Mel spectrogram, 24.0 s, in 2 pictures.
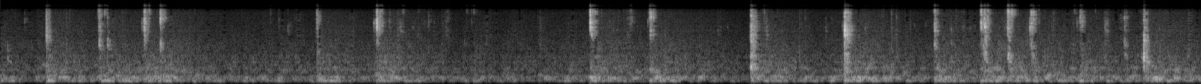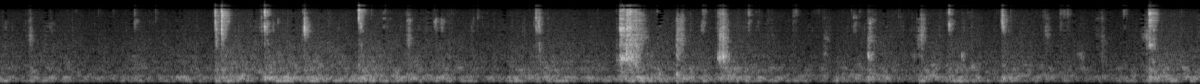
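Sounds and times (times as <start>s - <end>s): soft chewing: 2.6s - 24.0s.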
